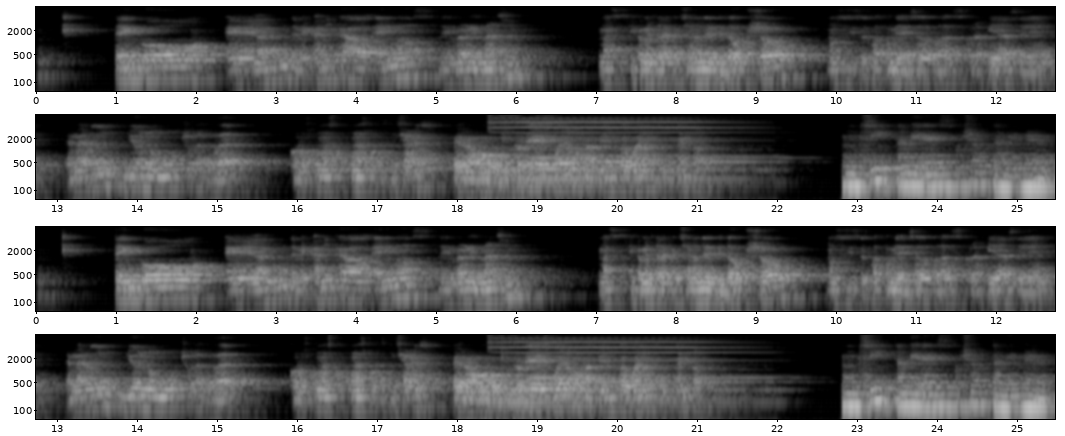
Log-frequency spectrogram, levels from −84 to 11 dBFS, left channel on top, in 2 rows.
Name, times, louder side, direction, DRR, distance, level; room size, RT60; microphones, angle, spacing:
voice 1, 1.0-2.0 2.4-4.7 5.0-6.0 7.0-9.4 9.9-12.7 13.1-15.2 15.9-17.6 17.9-21.1, right 2 dB, 90° right, -3 dB, 1.0 m, -28 dB
sound 1, 18.4-21.9, equal, 10° right, 0.6 m, -33 dB
voice 2, 22.8-25.3, equal, 60° right, -5 dB, 0.5 m, -25 dB
4.6 x 2.9 x 2.5 m, 1.4 s
head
